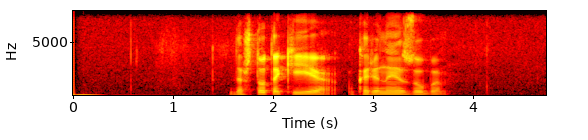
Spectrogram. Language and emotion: Russian, neutral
